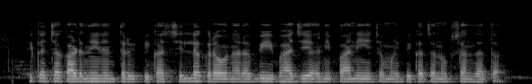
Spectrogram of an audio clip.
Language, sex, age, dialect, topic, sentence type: Marathi, male, 25-30, Southern Konkan, agriculture, statement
